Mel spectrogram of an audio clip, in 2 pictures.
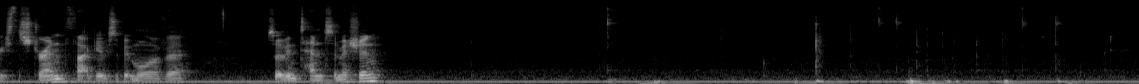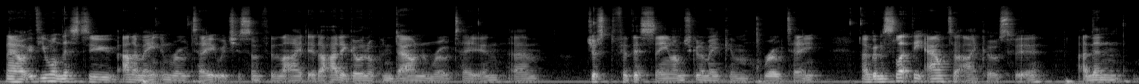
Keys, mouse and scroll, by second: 8.8 middle click, 9.8 scroll up 3, 10.2 shift+middle click, 11.1-11.8 scroll up 1, 12.9 shift+middle click, 16.2 click, 19.8 click, 21.1-21.7 scroll up 4, 21.7 scroll down 2.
